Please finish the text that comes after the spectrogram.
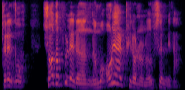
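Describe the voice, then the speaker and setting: Guy giving a pumped-up sales seminar, super forceful tense voice, pitch jumps all over, kinda muffled lo-fi audio. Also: huge pitch swings, moderate pace. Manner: emphatic, drills slogans and repeats key phrases. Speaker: seminar speaker for a sales business. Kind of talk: motivational sales training lecture.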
